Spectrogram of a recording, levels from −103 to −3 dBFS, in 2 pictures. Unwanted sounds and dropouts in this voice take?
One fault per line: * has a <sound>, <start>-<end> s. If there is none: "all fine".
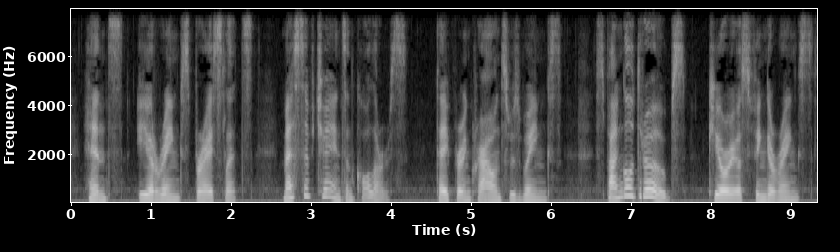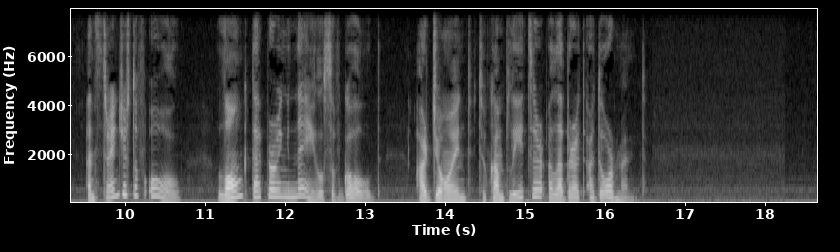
all fine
